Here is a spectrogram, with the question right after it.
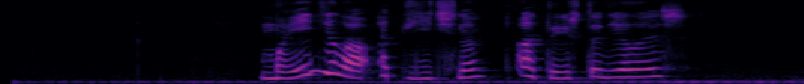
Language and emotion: Russian, positive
